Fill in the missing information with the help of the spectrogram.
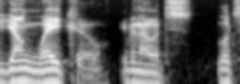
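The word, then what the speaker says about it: Younghoe Koo: It is Young Wei Koo. Even though it looks like it's Young Ho, it's Young Wei.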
